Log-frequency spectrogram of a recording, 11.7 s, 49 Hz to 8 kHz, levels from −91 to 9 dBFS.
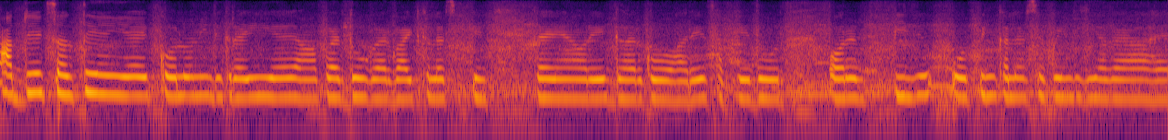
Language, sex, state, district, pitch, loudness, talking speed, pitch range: Hindi, female, Uttar Pradesh, Gorakhpur, 230 Hz, -19 LUFS, 190 wpm, 225-245 Hz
